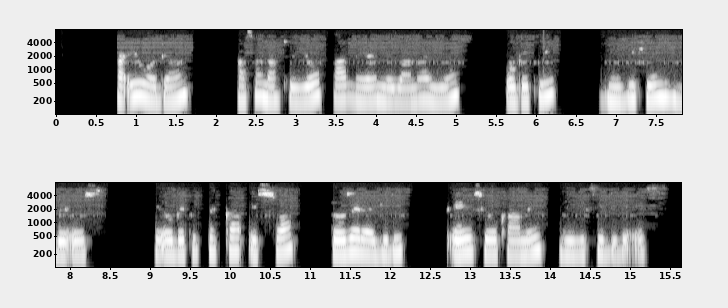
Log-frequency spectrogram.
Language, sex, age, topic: Gamo, female, 25-35, government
